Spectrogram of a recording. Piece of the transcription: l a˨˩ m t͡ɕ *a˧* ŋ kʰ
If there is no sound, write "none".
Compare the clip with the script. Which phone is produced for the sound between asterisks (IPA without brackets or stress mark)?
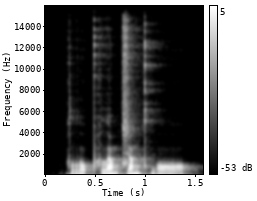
a˧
